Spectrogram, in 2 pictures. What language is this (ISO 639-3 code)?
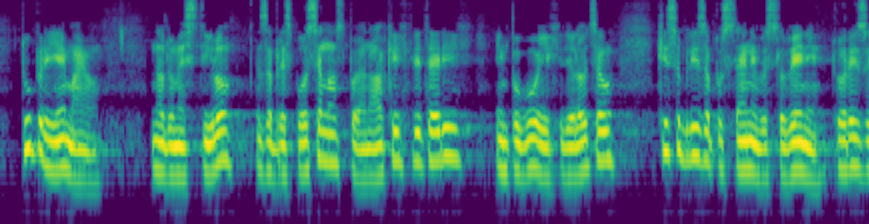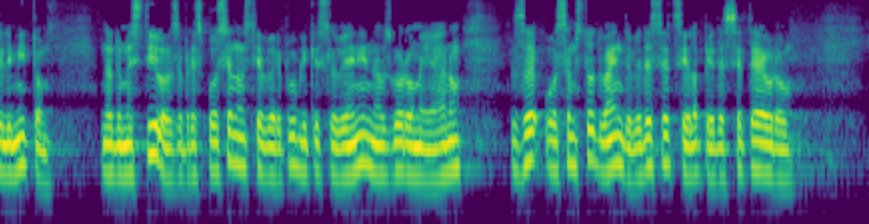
slv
